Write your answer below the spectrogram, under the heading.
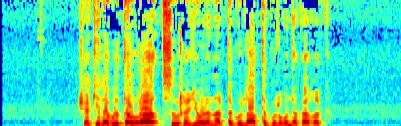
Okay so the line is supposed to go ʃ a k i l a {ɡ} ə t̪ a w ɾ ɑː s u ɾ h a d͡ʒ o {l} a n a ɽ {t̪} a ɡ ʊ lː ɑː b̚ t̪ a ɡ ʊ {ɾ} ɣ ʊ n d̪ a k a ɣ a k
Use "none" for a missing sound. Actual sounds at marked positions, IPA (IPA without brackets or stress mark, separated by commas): b, ɽ, t̪, l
